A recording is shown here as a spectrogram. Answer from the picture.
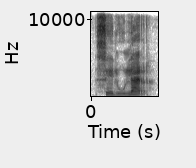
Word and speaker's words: celular: Primera palabra, celular. Encontramos que la sílaba en la cual se carga la voz, la sílaba tónica, es la última, ¿verdad?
